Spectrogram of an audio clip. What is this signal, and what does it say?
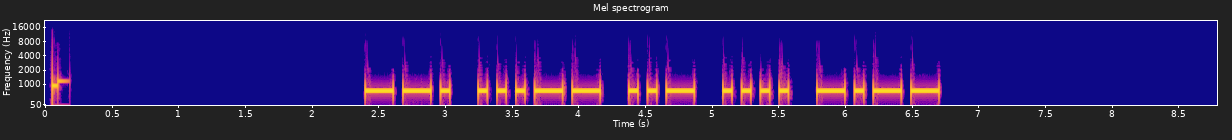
Morse code, heard as a keyed tone, about 17 wpm, 700 Hz. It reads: G3UHY
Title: DXCC-100 Call Signs - 5 Characters - 17wpm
